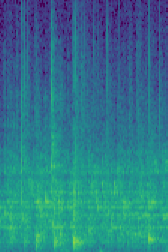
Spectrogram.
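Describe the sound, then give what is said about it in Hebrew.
Hot oil sizzles with a steady hiss after water was poured into it. Irregular crackles and pops break through. The sound is moderately loud, with no voices. “השמן. שפכת מים לתוך השמן?”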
